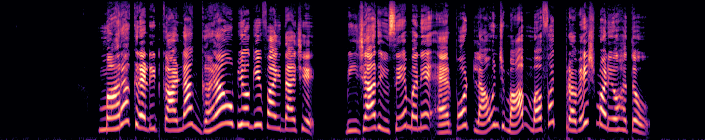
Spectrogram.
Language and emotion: Gujarati, happy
